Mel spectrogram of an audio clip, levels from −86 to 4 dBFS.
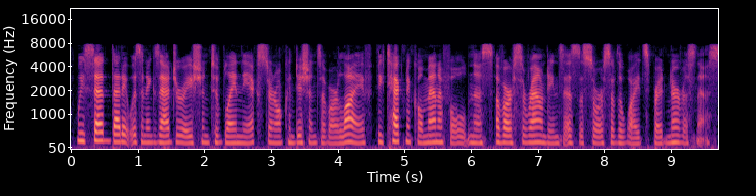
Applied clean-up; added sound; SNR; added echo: none; none; none; none.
